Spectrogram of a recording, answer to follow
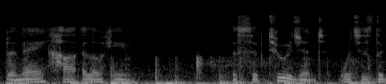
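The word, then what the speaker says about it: בני האלהים: of God mentioned here in the Hebrew is pronounced Bena Elohim the Septuagint which is the Greek translation of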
